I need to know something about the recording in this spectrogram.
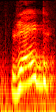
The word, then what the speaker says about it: read: तो आई हैड रेड the book, sorry, I हैड रेड the book, यानी हम spelling वो ही रहेगी, प्रोनाउंसिएशन चेंज हो जाएगा। रीड की जगह क्या हो जाएगा?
